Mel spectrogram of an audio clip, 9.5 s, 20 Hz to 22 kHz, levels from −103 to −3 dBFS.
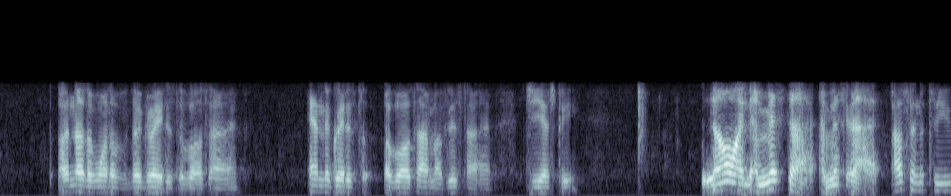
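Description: Speech running the whole clip through an AMR narrowband mobile codec: nothing passes above 3.4 kHz or below 300 Hz, and heavy buzzy, synthetic coding damage points to AMR-NB's lowest 4.75 kbps mode. A plain telephone band filter would narrow the sound without this robotic, vocoder-like texture.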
